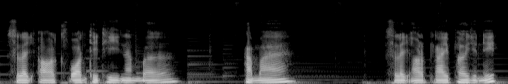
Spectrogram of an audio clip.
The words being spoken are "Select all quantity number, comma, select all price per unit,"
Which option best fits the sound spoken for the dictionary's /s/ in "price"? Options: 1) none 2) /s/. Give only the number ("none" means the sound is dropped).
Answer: 1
